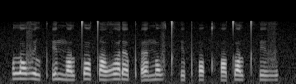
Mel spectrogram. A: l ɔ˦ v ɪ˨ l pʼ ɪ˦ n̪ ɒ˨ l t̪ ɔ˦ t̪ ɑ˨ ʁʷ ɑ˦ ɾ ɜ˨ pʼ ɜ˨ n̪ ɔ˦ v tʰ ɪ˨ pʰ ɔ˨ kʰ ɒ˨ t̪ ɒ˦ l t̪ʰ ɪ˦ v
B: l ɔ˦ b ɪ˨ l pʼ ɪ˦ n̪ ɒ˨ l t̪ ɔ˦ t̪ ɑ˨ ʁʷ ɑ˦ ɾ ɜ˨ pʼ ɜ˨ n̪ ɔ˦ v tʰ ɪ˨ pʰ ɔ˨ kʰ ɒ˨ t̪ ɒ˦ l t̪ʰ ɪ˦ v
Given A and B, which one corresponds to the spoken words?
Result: A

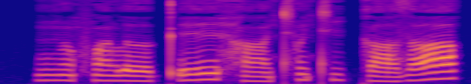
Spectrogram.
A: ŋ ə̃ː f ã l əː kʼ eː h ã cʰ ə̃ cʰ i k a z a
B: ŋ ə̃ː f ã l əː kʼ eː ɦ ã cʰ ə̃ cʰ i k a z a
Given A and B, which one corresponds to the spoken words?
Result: A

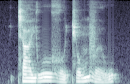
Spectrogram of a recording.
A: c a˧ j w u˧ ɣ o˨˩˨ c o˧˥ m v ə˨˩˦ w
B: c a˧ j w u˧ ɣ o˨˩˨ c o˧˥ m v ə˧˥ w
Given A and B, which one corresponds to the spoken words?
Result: A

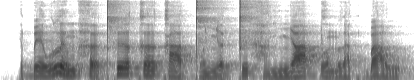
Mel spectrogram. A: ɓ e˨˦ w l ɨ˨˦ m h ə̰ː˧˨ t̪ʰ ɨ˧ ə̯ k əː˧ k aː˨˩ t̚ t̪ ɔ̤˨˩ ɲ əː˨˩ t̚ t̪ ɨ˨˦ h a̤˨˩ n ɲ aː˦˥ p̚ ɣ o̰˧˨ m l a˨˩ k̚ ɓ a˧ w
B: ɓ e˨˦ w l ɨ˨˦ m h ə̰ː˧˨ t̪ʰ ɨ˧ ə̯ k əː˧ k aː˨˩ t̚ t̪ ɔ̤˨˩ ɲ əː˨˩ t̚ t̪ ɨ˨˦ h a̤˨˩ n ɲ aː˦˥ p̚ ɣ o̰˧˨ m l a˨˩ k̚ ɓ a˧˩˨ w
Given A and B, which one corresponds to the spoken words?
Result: B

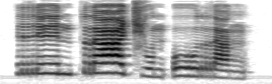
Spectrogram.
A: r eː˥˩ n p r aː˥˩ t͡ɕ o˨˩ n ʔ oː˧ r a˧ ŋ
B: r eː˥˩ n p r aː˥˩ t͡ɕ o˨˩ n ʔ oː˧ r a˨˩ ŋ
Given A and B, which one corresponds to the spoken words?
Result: B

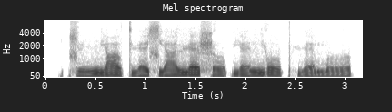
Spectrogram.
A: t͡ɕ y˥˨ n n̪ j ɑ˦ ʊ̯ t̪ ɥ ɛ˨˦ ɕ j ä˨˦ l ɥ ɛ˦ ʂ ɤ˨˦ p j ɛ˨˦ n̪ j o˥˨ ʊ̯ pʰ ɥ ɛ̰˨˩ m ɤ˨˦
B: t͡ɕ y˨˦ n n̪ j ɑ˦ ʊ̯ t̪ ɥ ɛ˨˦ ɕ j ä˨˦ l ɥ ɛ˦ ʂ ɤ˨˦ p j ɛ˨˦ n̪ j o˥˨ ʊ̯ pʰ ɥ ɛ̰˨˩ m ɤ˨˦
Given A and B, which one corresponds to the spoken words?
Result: B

